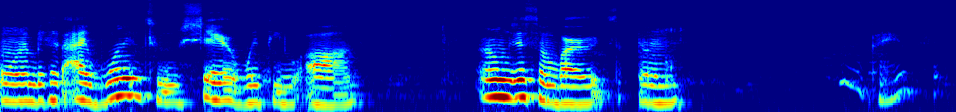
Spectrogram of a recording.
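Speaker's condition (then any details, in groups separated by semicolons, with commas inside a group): Cerebral palsy, spastic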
